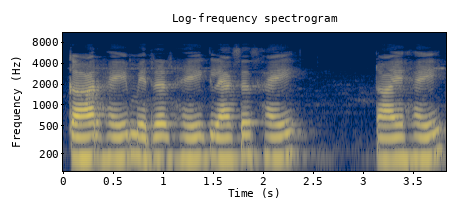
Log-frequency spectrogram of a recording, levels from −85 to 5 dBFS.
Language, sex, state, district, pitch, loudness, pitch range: Hindi, female, Punjab, Kapurthala, 175 Hz, -18 LUFS, 175-185 Hz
